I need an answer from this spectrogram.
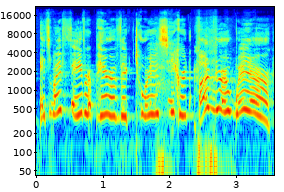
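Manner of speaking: high whiny wail over underwear; imitating a sobbing friend, pitched high; mock bawling. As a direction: whimper it like a crying friend. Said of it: "She starts to bawl. She goes".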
